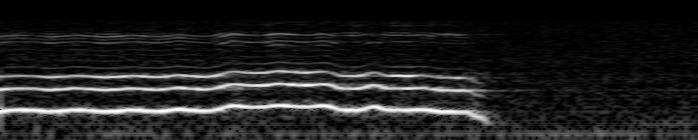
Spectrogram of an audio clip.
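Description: A man chants a long, wavering held note, heard through an old broadcast recording, then stops.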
